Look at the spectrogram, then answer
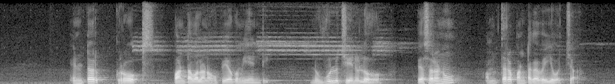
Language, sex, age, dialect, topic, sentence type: Telugu, male, 18-24, Utterandhra, agriculture, question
